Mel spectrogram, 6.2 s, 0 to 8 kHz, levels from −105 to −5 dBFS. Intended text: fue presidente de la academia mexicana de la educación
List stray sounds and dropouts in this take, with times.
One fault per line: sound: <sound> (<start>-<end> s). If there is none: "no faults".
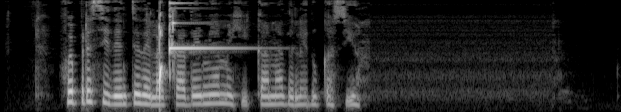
no faults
